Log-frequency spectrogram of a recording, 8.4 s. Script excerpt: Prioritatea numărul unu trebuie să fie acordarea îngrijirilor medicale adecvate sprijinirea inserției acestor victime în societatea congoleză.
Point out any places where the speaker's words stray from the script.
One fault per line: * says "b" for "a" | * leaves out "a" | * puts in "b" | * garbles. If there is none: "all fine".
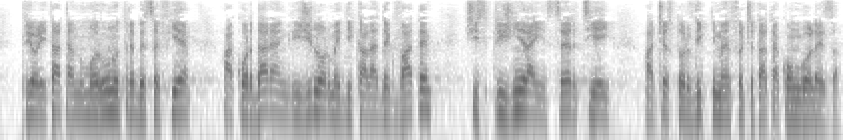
* puts in "și"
